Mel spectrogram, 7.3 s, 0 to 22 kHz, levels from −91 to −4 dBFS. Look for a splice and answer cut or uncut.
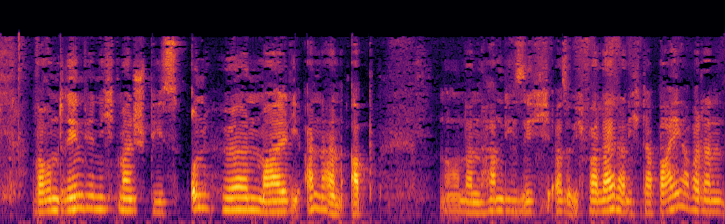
cut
